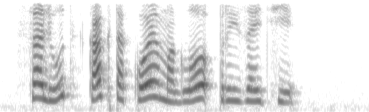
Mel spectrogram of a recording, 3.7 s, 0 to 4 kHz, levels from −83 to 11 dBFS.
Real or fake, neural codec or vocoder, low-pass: real; none; 3.6 kHz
